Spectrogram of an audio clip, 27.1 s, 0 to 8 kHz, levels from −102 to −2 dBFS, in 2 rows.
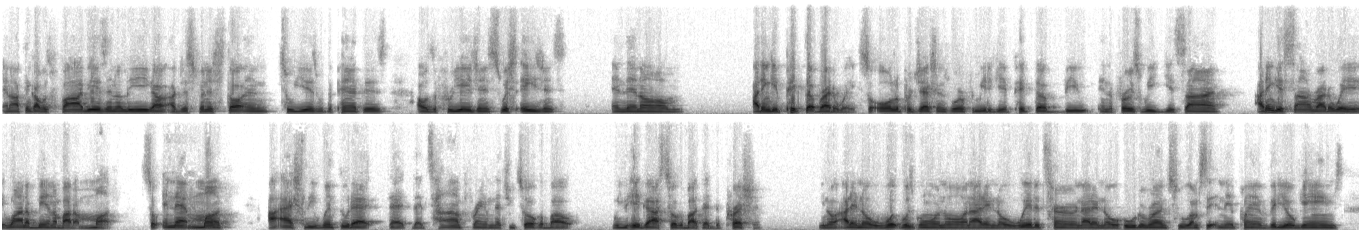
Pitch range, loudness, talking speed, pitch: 90-100 Hz, -19 LUFS, 265 wpm, 95 Hz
